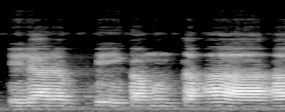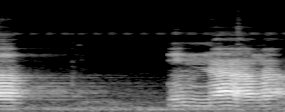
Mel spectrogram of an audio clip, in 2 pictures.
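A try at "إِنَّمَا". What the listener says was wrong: نون کو نہیں کھینچیں گے، انما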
